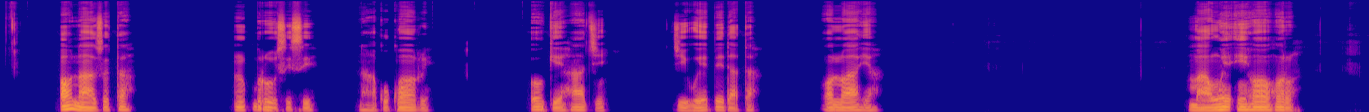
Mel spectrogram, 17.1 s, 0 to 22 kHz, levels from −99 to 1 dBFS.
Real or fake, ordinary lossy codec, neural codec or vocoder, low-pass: real; none; none; none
